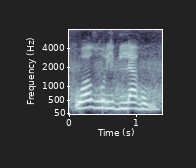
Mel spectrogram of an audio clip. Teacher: واو کو ہم ضاد کے اندر داخل کریں گے اور پر پڑھیں گے، را کو با میں داخل کریں گے اور قلقلہ کریں گے۔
